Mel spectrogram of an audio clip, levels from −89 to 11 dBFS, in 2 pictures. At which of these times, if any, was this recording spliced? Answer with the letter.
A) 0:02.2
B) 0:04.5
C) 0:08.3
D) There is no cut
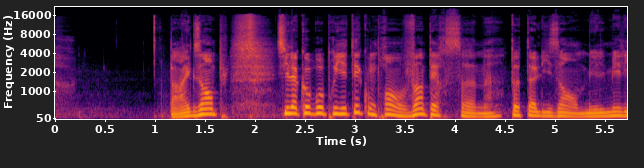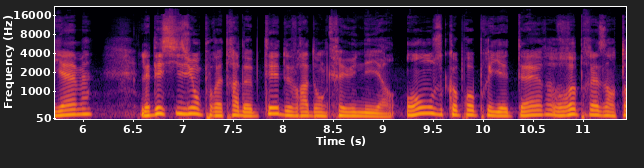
D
